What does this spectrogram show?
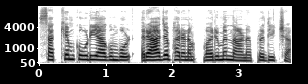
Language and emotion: Malayalam, neutral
